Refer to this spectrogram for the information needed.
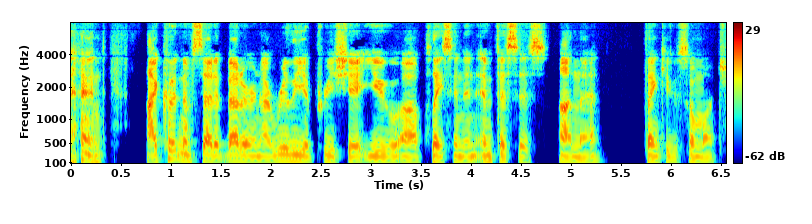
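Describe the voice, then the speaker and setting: A man with an American accent speaks in a plain, everyday voice at medium pitch. The sound is dry and close, with no echo. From USA. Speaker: volunteer interviewer, veteran. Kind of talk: interview.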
